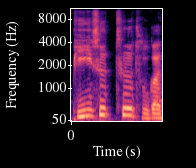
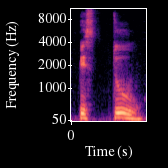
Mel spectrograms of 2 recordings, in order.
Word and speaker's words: bist du: 근데 독일어는 비스두 딱 두 개밖에 없죠. 비스두 2음절로 끝나야 돼. 비스두 그러니까 발음할 때도 비스트두 이렇게 하지 마시고 비스두 하고 깔끔하게 비스두 베니시 비스두 이렇게 깔끔하게 처리하시면 좋겠고 Er ist 예를 들면 그는 의사 선생님입니다.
